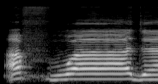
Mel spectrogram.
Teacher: واو زبر الف با، یہ واو مدہ ہے، سوری الف مدہ ہے، الف پہلے والے حرف پر زبر ہے، تو اس لیے اس کو ایک الف کے برابر لمبا کریں گے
